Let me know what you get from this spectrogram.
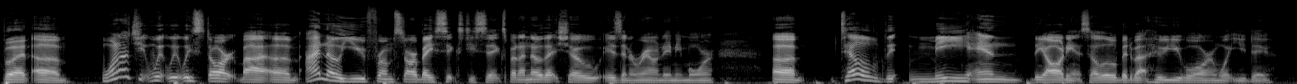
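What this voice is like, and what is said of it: Alabama Southern US accent. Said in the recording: “I love your accent. I know you think you don't have one, but I'll tell you, it's great. ... My Alabama accent.”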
